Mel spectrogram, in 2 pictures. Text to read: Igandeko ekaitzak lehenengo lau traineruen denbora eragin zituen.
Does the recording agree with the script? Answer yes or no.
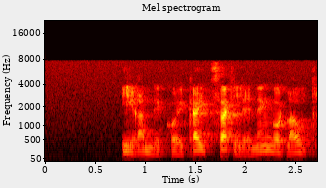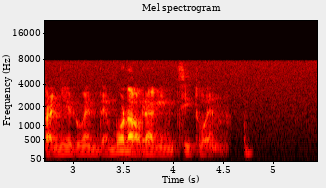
yes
